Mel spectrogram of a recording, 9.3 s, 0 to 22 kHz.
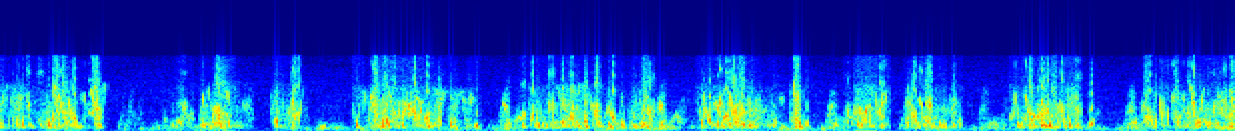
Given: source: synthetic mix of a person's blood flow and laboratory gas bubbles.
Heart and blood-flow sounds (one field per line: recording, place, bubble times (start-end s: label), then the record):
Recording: Doppler ultrasound of blood flow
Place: precordium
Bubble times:
0.00-0.83 s: bubbles
1.21-1.91 s: bubbles
2.02-2.29 s: bubbles
2.64-3.62 s: bubbles
3.89-4.92 s: bubbles
5.21-6.09 s: bubbles
6.32-6.68 s: bubbles
6.76-7.23 s: bubbles
7.55-8.25 s: bubbles
8.54-9.27 s: bubbles
From the record:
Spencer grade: 4 (maximum detectable bubble signal sounding continuously throughout systole and diastole of every cardiac period, and overriding the amplitude of the normal cardiac signals)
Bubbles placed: only in the low amplitude regions of the cardiac cycle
